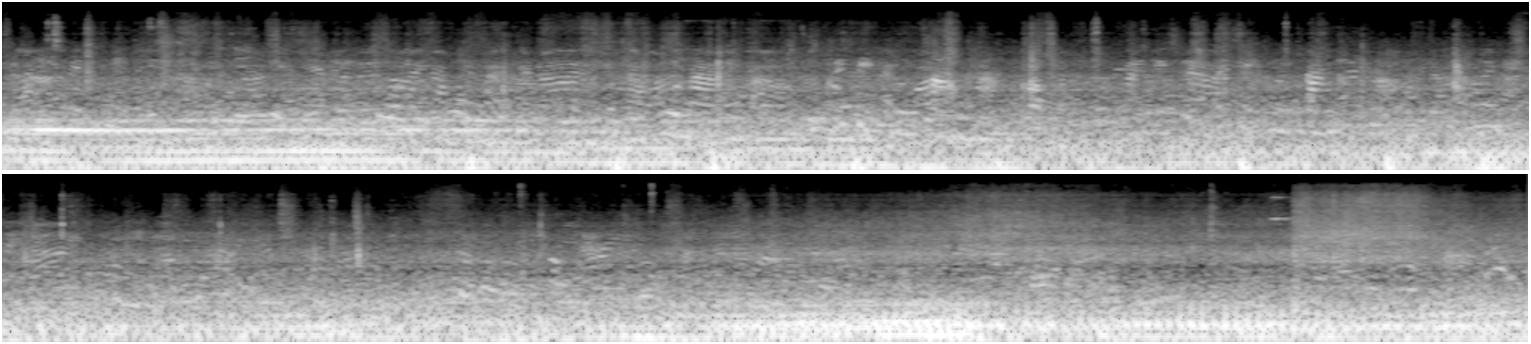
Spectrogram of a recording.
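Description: People chatter nearby in a busy crowd.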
